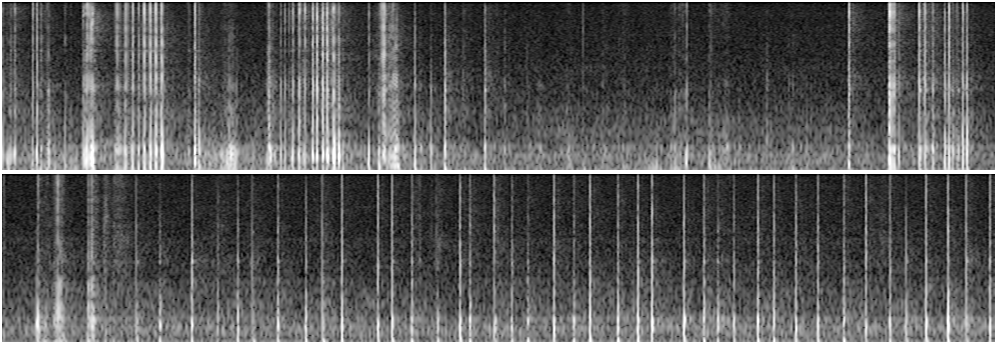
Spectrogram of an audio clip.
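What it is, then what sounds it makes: Plastic squeeze tube tapped and scratched. Long nails tap and scratch a yellow squeezable plastic sunscreen tube, partly full and held upright. Dense scratchy bursts open the clip, then light scattered clicks follow. The clip ends with a steady run of crisp, rapid hollow taps.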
